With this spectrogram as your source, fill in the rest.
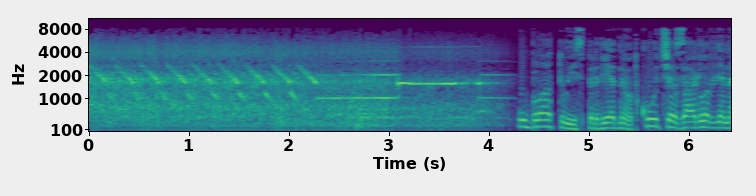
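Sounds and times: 
car alarm blaring from an overturned car in mud: 0.0s - 4.4s
noisy outdoor background: 0.0s - 6.4s
speech: 4.3s - 6.4s.

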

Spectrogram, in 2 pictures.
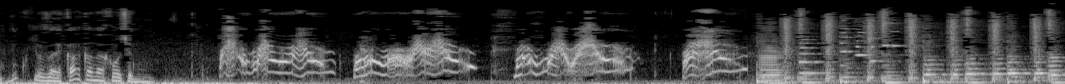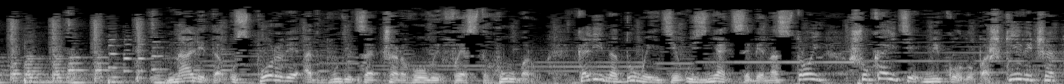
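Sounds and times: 
speech: 0.4s - 2.5s, 12.4s - 21.2s
human voice mimicking a female cat in heat caterwauling: 2.2s - 7.5s
upbeat music with a steady beat: 7.6s - 21.2s.

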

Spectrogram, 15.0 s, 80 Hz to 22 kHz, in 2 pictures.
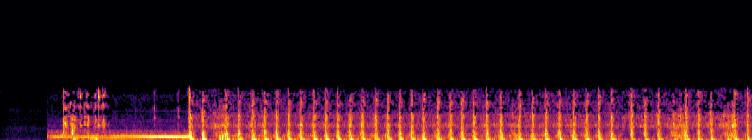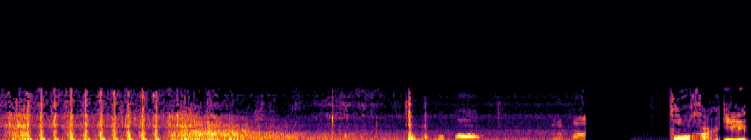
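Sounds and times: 
outdoor noise: 0.0s - 15.0s
anti-aircraft cannon firing at drones at night: 1.9s - 10.8s
scattered bangs: 1.9s - 10.8s
speech: 14.3s - 15.0s.

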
